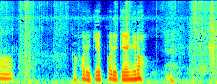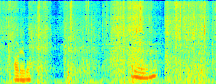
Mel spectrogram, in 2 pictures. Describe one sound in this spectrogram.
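Hands rustle through dry leaves.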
